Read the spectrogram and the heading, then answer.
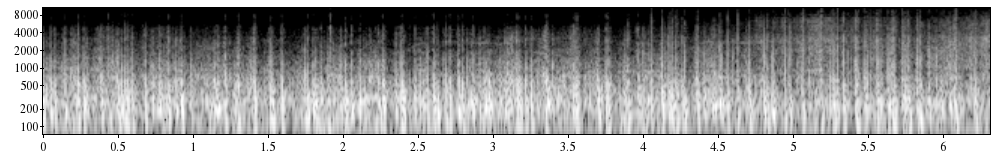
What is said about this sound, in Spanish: ¿Qué escuchas, Félix? Bueno, fuegos artificiales, ¿no?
